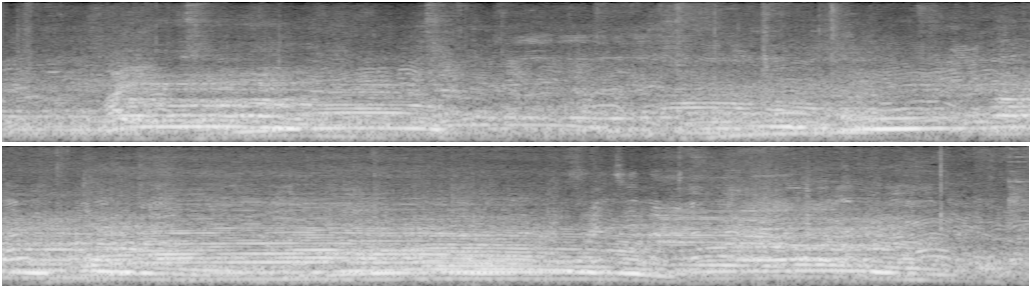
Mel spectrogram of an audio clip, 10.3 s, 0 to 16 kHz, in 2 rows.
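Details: Cows with calves at Ambari market (Amber haat), Dinajpur, Bangladesh, March 6, 2026: many overlapping harmonic moos, rising and falling, several callers at once over a murmur of crowd noise.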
